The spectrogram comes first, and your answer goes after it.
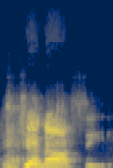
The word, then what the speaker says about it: Genasi: Oh, it's pronounced Genasi.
